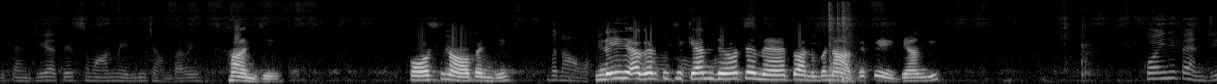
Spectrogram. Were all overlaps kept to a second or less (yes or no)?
no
